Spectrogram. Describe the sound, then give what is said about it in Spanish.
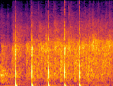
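A crowd applauds steadily, a dense wash of clapping with a few sharper, evenly spaced claps standing out over the first second and a half. “Aplausos bien fuertes, aplausos bien fuertes.”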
